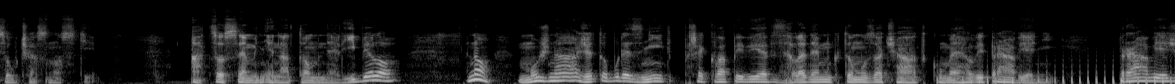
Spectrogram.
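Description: From 9.37 s to 11.72 s a train of clicks ticks through the speech at a regular 12 per second, about thirty pulses peaking roughly 10 dB above it, likely interference from nearby equipment.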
